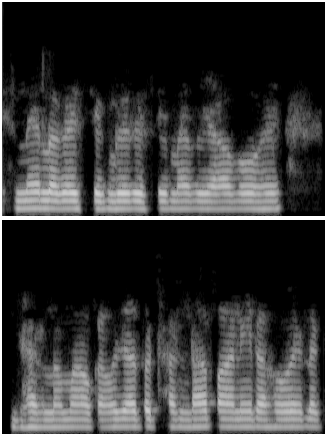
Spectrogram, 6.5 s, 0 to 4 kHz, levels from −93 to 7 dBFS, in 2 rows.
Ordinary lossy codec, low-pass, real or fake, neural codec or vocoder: MP3, 24 kbps; 3.6 kHz; real; none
